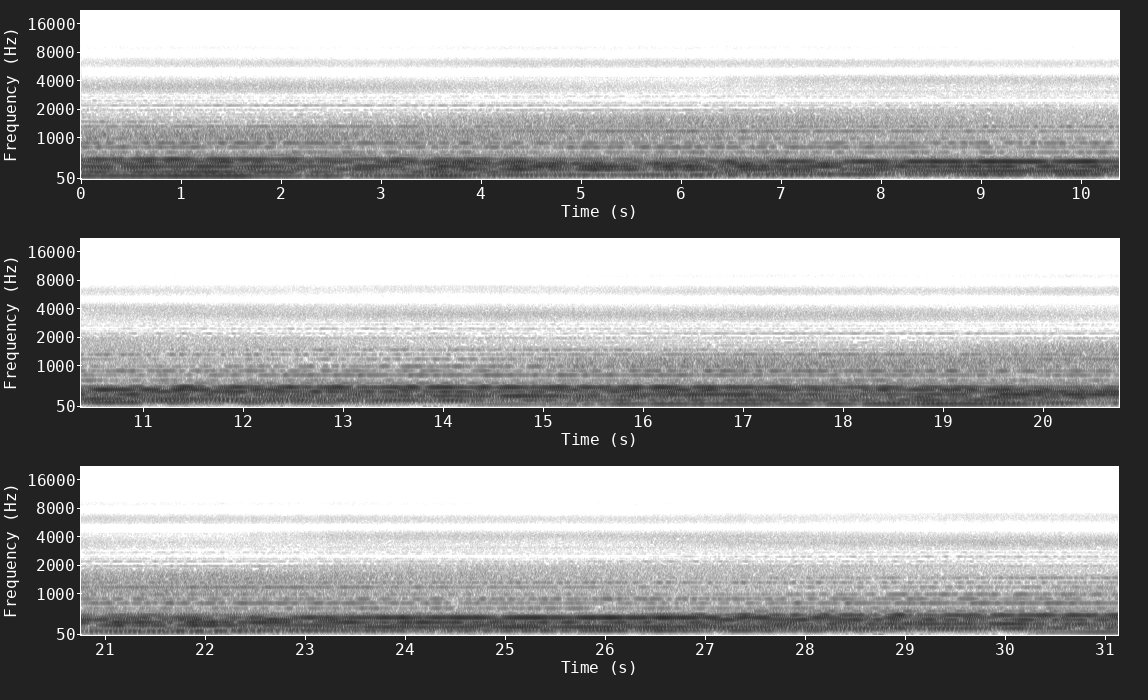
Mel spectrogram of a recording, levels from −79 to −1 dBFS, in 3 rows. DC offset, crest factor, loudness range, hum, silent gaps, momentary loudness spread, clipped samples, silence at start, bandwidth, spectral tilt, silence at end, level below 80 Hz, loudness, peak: under 0.1%; 14 dB; 2 LU; none; none; 4 LU; under 0.1%; 0 s; 9.2 kHz; -9 dB/octave; 0 s; -58 dBFS; -21 LUFS; -6 dBFS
